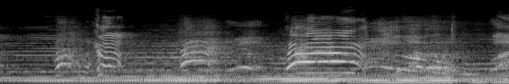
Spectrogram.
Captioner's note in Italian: le donne urlano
